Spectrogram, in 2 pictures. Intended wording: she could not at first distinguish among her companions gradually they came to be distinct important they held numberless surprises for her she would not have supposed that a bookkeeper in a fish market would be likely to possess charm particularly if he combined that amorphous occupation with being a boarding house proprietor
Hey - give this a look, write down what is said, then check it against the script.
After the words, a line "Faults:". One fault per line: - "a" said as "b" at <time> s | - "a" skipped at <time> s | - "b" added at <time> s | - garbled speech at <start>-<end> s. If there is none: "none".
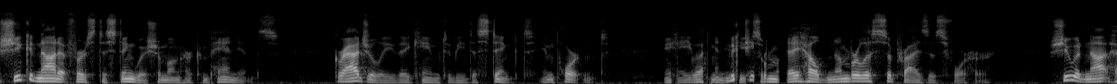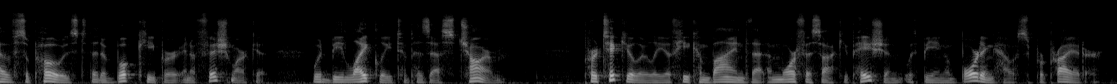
she could not at first distinguish among her companions gradually they came to be distinct important [garbled] they held numberless surprises for her she would not have supposed that a bookkeeper in a fish market would be likely to possess charm particularly if he combined that amorphous occupation with being a boarding house proprietor
Faults:
- garbled speech at 6.6-7.8 s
